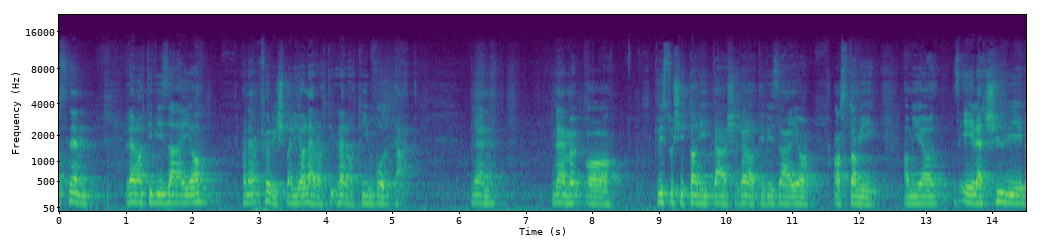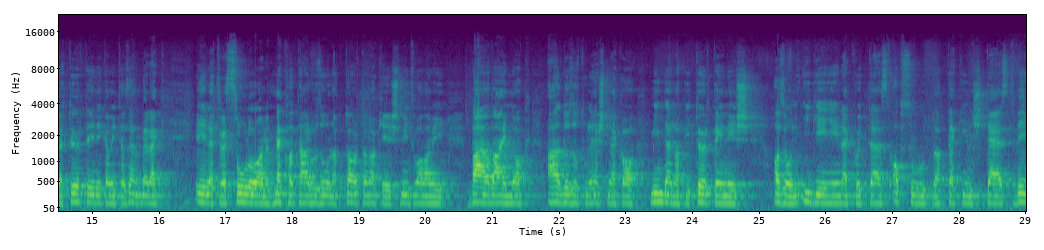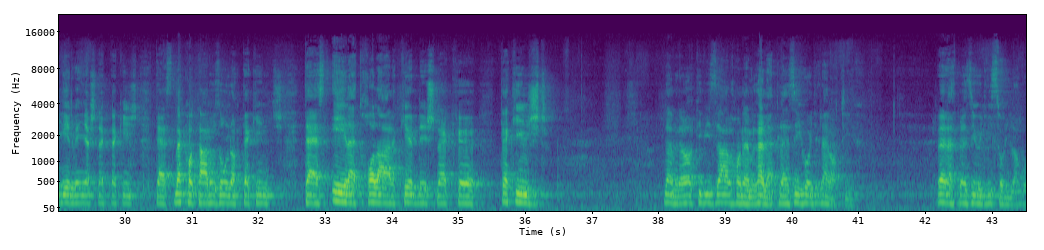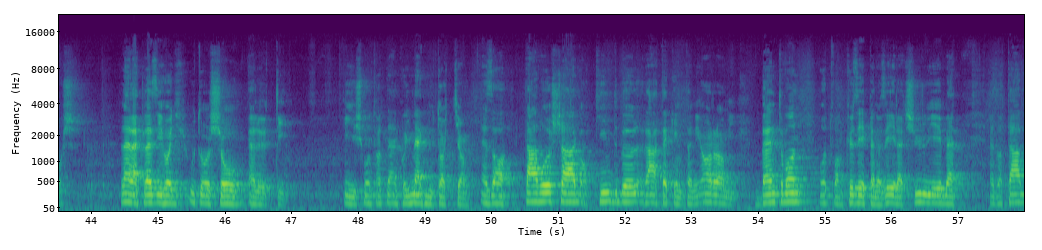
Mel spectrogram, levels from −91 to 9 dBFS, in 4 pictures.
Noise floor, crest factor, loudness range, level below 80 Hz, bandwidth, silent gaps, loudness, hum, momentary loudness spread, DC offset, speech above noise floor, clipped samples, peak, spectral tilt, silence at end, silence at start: -43 dBFS; 18 dB; 5 LU; -46 dBFS; 12.5 kHz; none; -17 LUFS; none; 13 LU; 0.1%; 27 dB; under 0.1%; 0 dBFS; -6.5 dB/octave; 0 s; 0 s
